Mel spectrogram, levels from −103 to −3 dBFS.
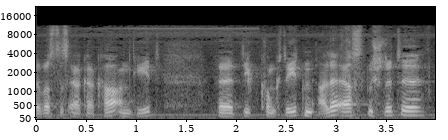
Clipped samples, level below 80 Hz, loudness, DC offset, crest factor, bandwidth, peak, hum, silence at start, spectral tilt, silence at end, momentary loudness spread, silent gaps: under 0.1%; -64 dBFS; -31 LUFS; under 0.1%; 20 dB; 11.5 kHz; -12 dBFS; none; 0 s; -3 dB/octave; 0 s; 10 LU; none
